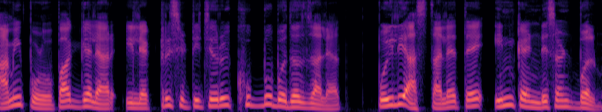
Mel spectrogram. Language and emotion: Goan Konkani, neutral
